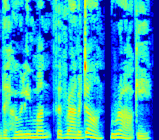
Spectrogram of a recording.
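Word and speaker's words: rakı: holy month of Ramadan ragi pronounced RAC is a most popular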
